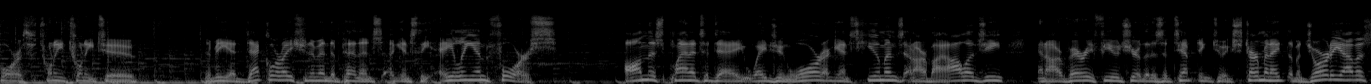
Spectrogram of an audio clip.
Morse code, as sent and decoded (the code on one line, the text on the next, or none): none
